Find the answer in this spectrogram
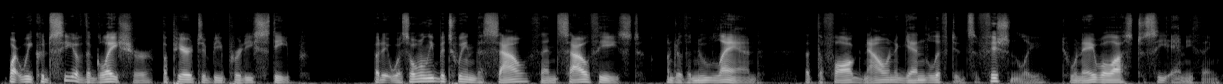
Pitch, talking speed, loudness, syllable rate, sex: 95 Hz, 190 wpm, -23 LUFS, 5.2 syllables/s, male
